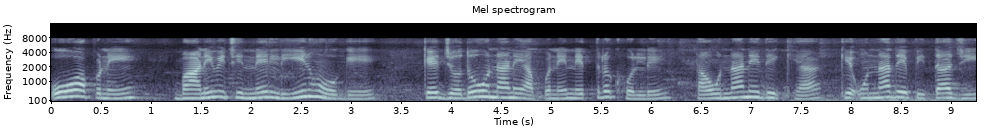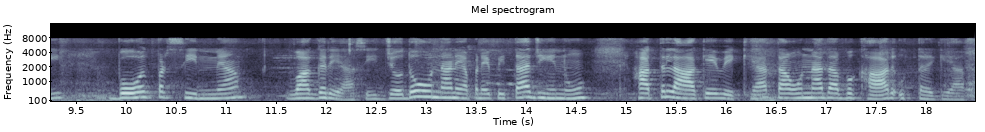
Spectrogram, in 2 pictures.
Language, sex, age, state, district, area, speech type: Punjabi, female, 30-45, Punjab, Amritsar, urban, spontaneous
